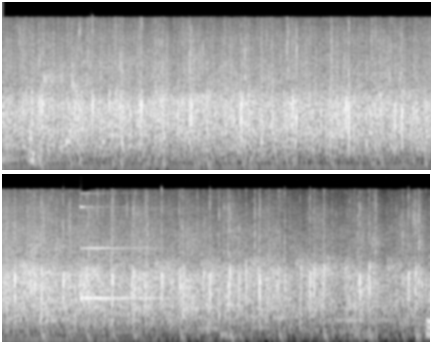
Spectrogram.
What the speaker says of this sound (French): Applaudissements pour Roland quand même.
